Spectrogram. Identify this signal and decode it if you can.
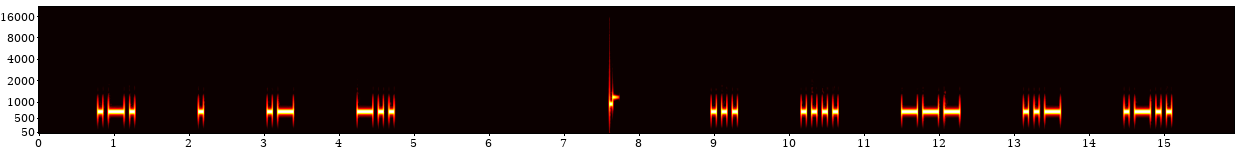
Morse code, heard as a keyed tone, about 17 wpm, spaced as for 8 wpm, 700 Hz. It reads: READ SHOUL
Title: 4x Character Spacing - Top 500 Words - 17wpm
